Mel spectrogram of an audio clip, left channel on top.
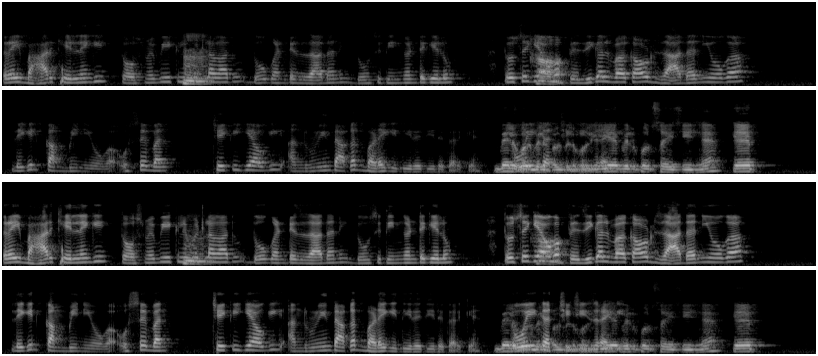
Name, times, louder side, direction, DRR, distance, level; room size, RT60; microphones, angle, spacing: voice 1, 0.0-4.5 5.0-7.4 8.2-9.8 10.2-12.9 13.2-14.4, right 5 dB, 75° right, 0.5 m, -32 dB
voice 2, 1.8-2.1 5.3-5.6 13.1-15.7, left 1 dB, 30° left, 0.5 m, -30 dB
15.0 x 9.9 x 2.2 m
head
